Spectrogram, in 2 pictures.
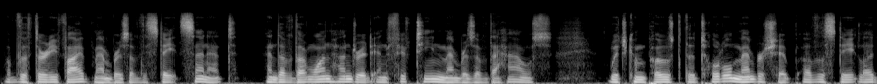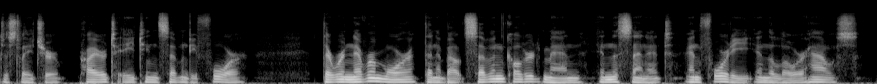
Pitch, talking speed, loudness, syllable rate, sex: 110 Hz, 170 wpm, -18 LUFS, 5.7 syllables/s, male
